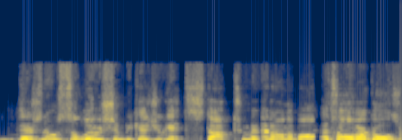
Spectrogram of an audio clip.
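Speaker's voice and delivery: high-pitched, passionate, pushed delivery.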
